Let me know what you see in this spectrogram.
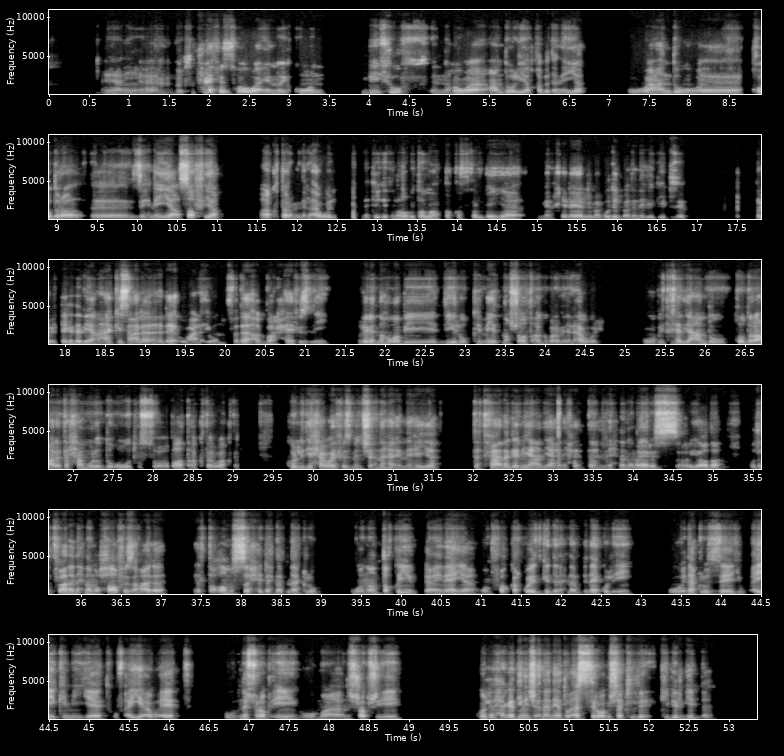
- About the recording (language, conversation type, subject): Arabic, unstructured, هل بتخاف من عواقب إنك تهمل صحتك البدنية؟
- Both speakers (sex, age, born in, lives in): male, 20-24, Egypt, Egypt; male, 40-44, Egypt, Egypt
- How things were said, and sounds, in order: tapping; other background noise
